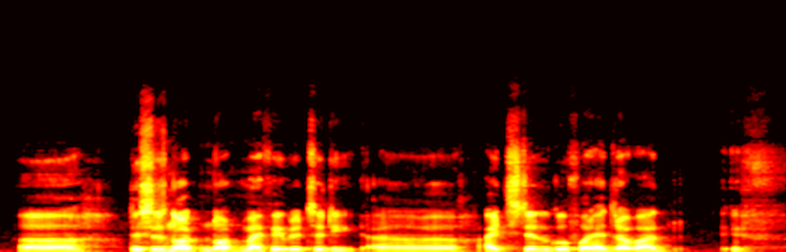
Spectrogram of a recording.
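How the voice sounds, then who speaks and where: Very slowly, a man speaks with ordinary pitch variation in a very clean recording with a silent background. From India, Jaipur, Rajasthan. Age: 20s. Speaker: law student and entrepreneur. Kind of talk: self-introduction video answering questions. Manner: halting, many repetitions and fillers.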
